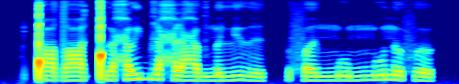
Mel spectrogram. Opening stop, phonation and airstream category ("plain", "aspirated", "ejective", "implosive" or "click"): click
